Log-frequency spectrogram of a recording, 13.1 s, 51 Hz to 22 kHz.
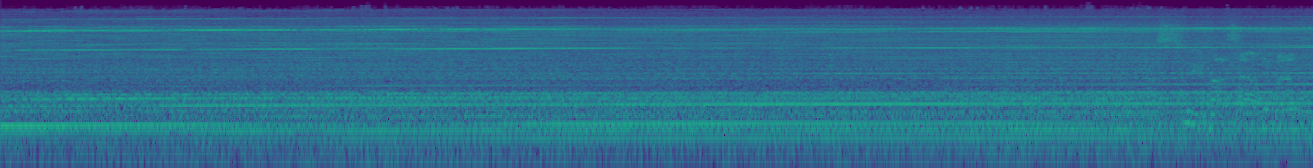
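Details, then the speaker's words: Hotpoint 9530 Electronic 1000 Plus washing machine spinning a twin bedding load at about 1000 rpm, after repair of a burnt/shorted neutral wire by replacing the mains lead. Steady, even high-speed spin with constant motor hum, no thumping or rubbing; normal smooth spin. "so wonderful super super smooth foreign"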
